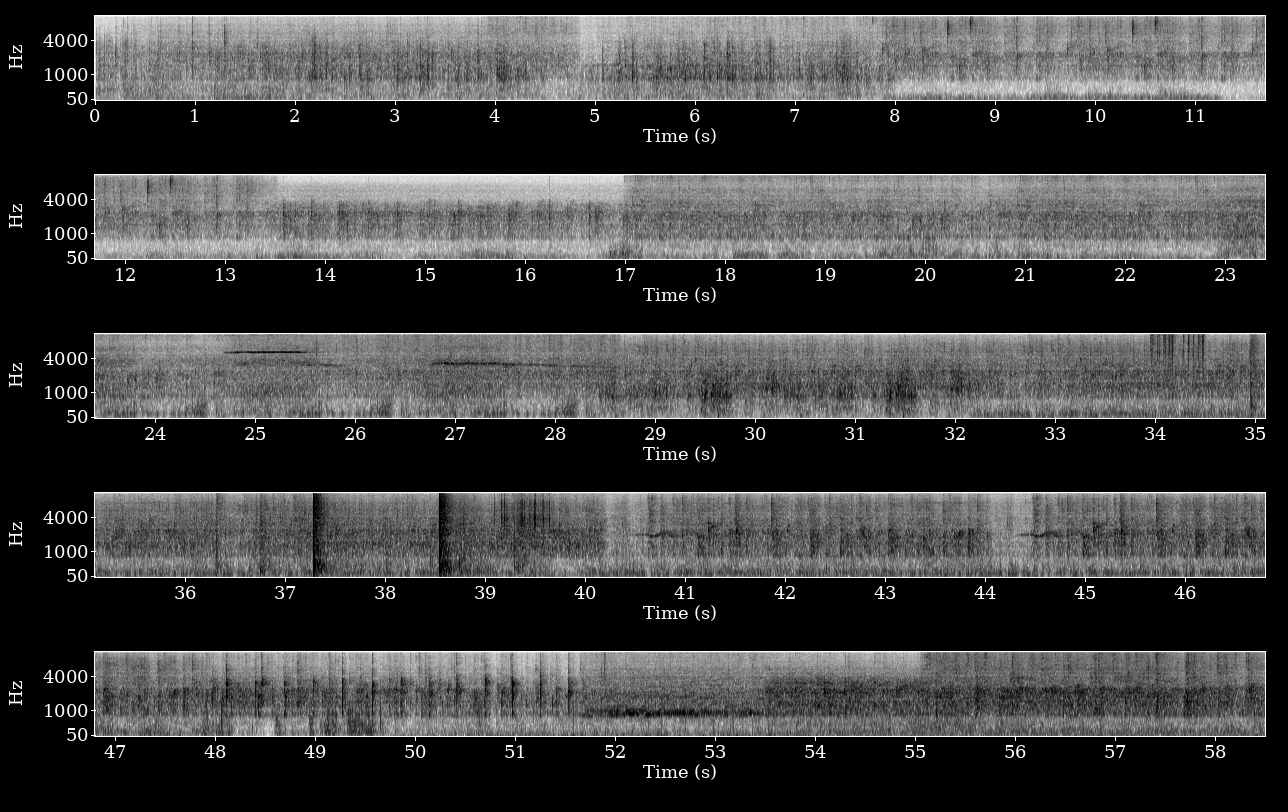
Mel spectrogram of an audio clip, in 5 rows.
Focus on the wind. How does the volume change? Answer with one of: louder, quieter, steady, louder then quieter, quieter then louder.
louder.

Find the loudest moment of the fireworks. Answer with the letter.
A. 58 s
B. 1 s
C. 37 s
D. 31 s
C.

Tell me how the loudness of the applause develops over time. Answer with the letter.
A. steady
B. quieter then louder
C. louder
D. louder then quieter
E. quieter
C.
